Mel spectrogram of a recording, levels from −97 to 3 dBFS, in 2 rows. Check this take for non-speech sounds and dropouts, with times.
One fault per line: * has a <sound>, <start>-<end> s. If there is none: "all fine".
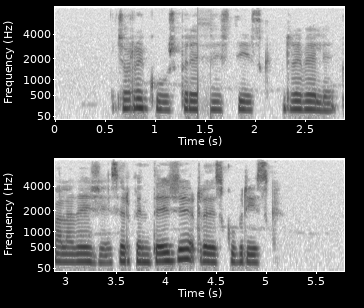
* has a dropout, 1.4-1.6 s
